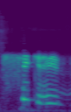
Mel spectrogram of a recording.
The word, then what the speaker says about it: Sigrid: Comment je dois prononcer, Sigrid ou Sigrid? Sigrid. Sigrid. Ça vient d'où ce prénom, Sigrid? Ça vient de région scandinave, ça s'écrit S-I-G-R-I-D.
